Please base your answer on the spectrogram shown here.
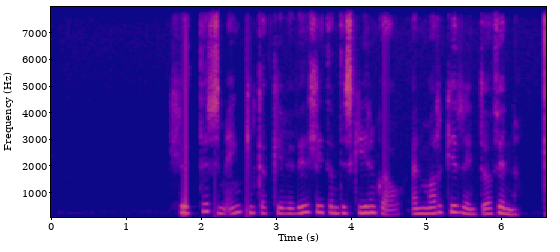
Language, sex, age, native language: Icelandic, female, 40-49, Icelandic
